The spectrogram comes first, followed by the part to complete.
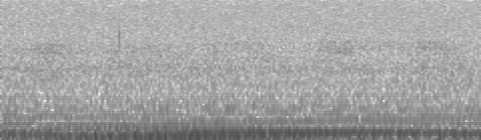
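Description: A machine's steady low hum, even in pitch and level throughout.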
